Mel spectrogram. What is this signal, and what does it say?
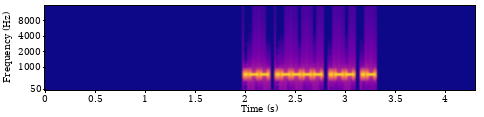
Morse code, heard as a keyed tone, about 46 wpm, 700 Hz. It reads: W1WA
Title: USA Call Signs - 4 Characters - 45wpm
